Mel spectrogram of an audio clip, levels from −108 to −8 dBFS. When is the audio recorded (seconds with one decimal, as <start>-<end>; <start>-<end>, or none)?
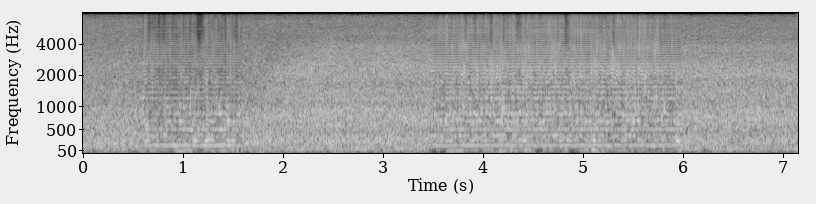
0.0-0.6; 1.6-3.5; 6.0-7.2

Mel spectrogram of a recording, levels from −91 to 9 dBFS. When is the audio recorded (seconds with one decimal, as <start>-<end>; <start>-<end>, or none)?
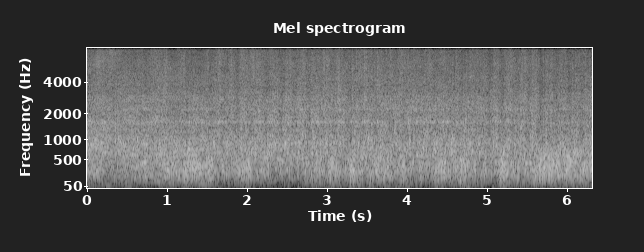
1.5-6.3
